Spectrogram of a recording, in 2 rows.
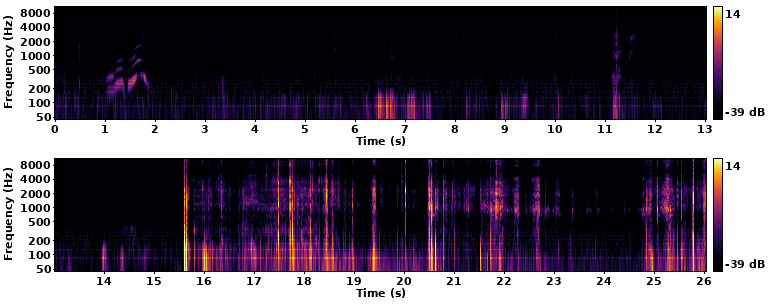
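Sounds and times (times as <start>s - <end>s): hand rubbing camera housing: 15.6s - 26.0s.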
